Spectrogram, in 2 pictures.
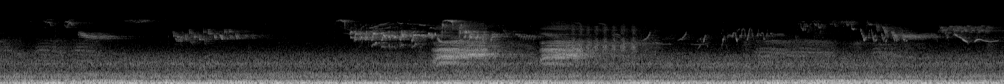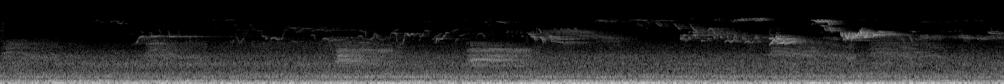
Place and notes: Houghton Regis Chalk Pit soundscape ... west reedbed ... parabolic on tripod to minidisk ... bird calls from carrion crow ... jackdaw ... robin ... corn bunting ... water rail ... reed bunting ... moorhen ...snipe ... lots of traffic noise ... just a note ... although man made ... this was once the only site in southern England where water stood on chalk ... it was an SSI ... sadly no more ...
